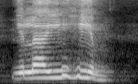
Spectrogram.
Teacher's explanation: Ilaihim ha dengan mim, ha ada di aqsal halq dan mim ada di asyafatan. Karena sudah lintas makhraj maka dinamakan mutaba'idain mutlak karena yang pertama berharokat, yang kedua sukun.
